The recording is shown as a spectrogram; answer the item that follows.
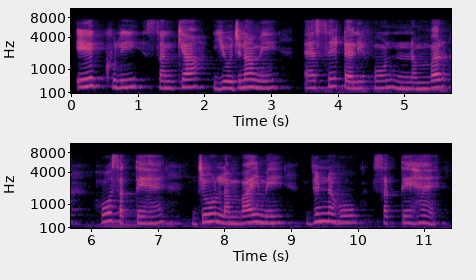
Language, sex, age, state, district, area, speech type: Hindi, female, 30-45, Madhya Pradesh, Seoni, rural, read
